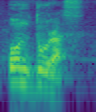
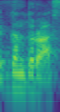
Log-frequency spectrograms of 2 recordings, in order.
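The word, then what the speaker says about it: Honduras: И говорят они Ондурас. Не как мы Гондурас, а Ондурас. Потому что в испанском буква Ачи не читается.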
